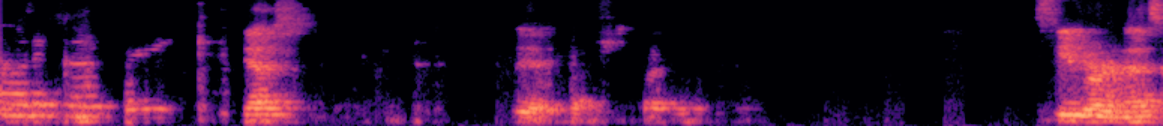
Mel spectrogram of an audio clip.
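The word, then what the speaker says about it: CBRNE: Seaburn, that's how it's pronounced.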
